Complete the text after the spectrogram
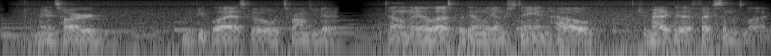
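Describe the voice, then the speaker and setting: A young man in his twenties talks plainly and haltingly in a documentary interview. His voice is deep and almost monotone, set in a roomy space with clear music behind him. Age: 20s.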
